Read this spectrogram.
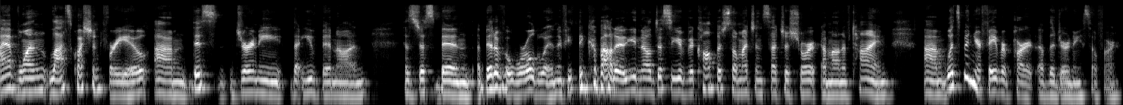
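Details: Adult speaker; normal fluent speech.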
